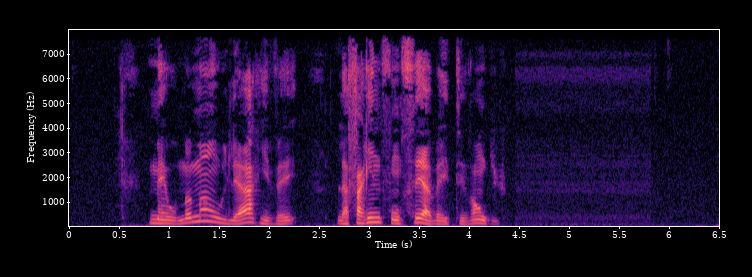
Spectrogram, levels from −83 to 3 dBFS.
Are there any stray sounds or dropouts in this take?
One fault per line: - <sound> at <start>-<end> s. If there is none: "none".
none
